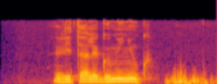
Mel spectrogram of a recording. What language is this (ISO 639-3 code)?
rus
